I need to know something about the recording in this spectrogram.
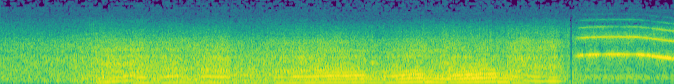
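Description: Police motorcycle engine revving up and pulling away, its pitch rising and wavering as it accelerates. About seven seconds in the engine note drops away and a siren starts a steady high wail.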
